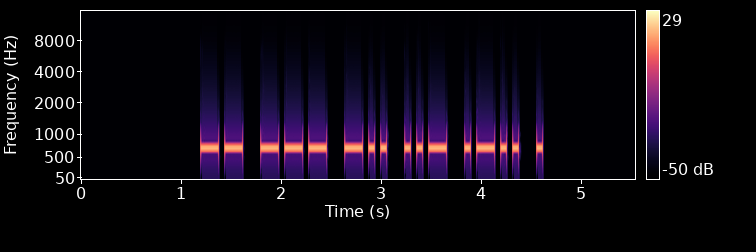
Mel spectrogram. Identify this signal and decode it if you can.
Morse code, heard as a keyed tone, about 20 wpm, 700 Hz. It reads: MODULE
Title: 6 Letter Words - First 3 Letters Given - 20wpm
